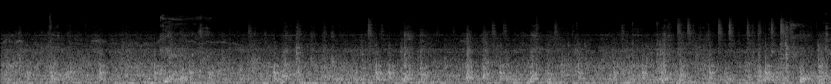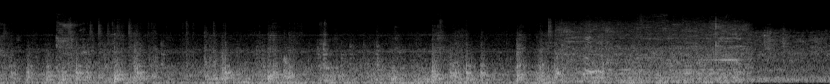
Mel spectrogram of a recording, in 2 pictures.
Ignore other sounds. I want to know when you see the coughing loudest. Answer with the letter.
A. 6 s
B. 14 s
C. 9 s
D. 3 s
B.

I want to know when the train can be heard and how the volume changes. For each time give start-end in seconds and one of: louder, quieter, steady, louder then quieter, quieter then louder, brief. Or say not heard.
0.0-16.5 steady.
